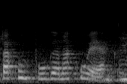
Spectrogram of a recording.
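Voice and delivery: ordinary talk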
